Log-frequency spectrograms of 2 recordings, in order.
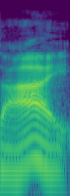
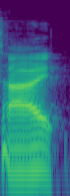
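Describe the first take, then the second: First: It is said in an impressed, approving tone. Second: It is said in a flat, unimpressed tone. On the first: The thing was good. "Like that means it was good" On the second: The thing was bad. "The first one was trash"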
